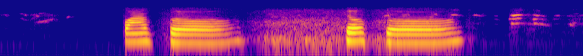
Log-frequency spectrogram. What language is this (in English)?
Santali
